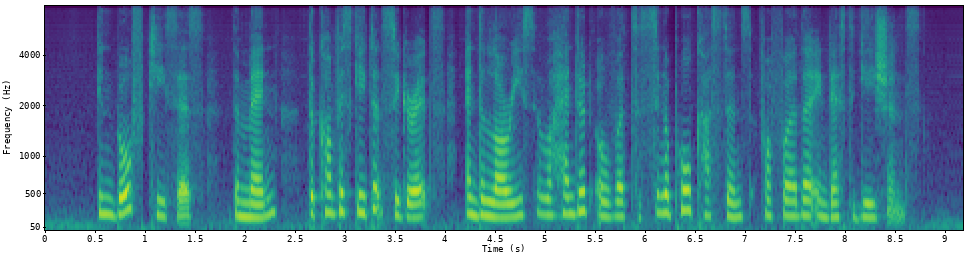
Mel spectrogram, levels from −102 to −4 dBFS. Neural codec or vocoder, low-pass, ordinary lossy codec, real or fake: codec, 16 kHz, 0.5 kbps, X-Codec, HuBERT features, trained on LibriSpeech; none; none; fake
